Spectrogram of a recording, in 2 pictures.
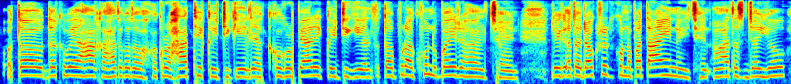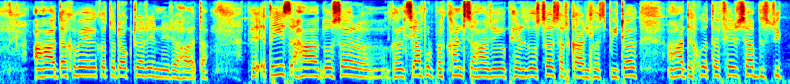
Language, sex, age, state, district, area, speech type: Maithili, female, 18-30, Bihar, Darbhanga, rural, spontaneous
